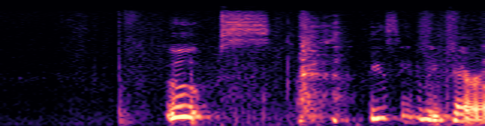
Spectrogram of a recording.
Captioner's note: laughs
